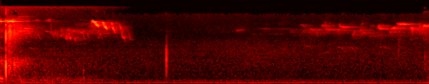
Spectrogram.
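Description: Faint outdoor ambience with a low steady background hum and a few faint, high bird chirps, plus a single small click about two and a half seconds in.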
